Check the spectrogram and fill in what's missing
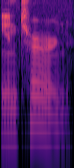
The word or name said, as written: intern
